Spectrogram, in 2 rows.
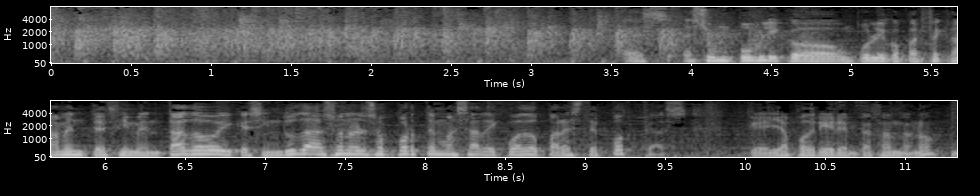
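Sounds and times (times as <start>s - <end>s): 
sustained dense audience applause: 0.0s - 4.6s
speech: 3.6s - 11.3s.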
